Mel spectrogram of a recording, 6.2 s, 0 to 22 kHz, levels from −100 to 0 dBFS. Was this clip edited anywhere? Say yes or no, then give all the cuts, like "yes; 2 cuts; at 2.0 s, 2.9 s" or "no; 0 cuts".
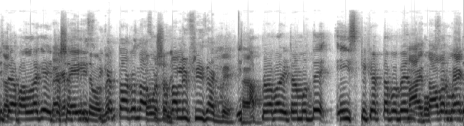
yes; 1 cut; at 3.3 s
